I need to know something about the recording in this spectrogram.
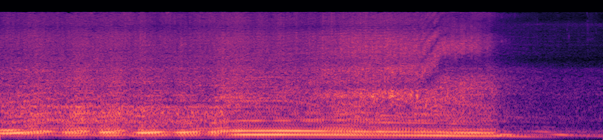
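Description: Tyres squeal as they spin on the road.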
